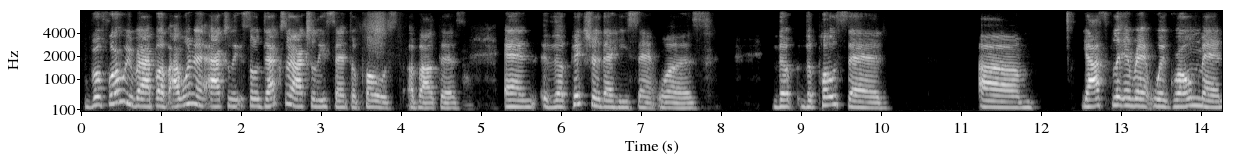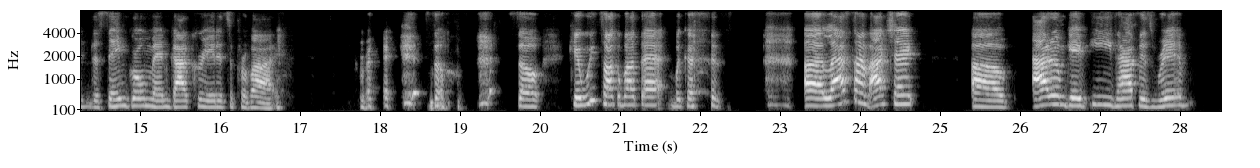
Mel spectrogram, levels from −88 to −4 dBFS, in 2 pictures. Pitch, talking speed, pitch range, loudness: 200 Hz, 135 wpm, 180-225 Hz, -21 LUFS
